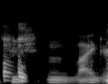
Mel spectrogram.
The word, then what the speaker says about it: Jushin Liger: And I always mispronounce his name. Jaren Lager. – Oh, you're talking about Jerry Lynn? – No, he's talking about Jushin Liger.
